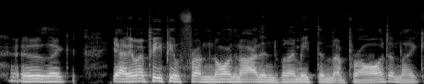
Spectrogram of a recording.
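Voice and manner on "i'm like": ordinary talk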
